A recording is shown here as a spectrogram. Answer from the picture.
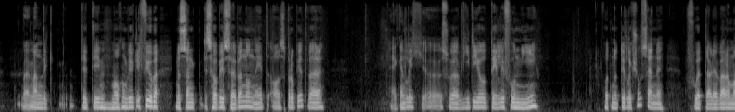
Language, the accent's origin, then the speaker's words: German; Vienna, Austria; Also, ich als Wiener, als Österreicher, verstehe dort ja gar nichts.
